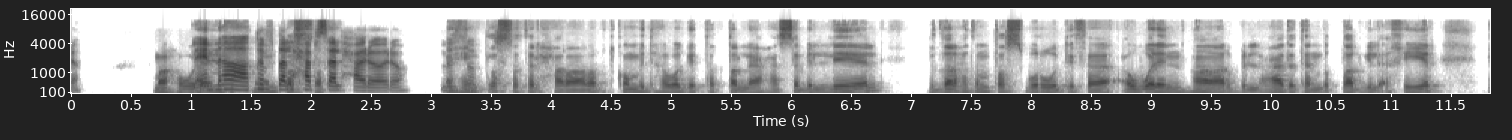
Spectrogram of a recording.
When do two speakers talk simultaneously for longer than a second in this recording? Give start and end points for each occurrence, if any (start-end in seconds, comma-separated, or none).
1.0-2.2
